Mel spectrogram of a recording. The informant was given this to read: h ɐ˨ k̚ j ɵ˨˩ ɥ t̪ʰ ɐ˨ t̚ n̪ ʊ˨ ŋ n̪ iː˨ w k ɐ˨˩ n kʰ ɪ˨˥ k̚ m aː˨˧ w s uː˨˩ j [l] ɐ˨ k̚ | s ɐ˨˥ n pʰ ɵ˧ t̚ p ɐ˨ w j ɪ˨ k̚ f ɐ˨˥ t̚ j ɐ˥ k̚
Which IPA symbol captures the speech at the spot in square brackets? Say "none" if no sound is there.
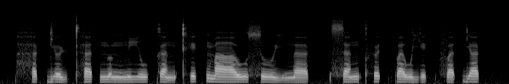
n̪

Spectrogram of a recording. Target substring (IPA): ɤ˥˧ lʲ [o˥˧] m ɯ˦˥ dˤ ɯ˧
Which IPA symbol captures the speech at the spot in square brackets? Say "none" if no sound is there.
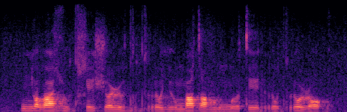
o˥˧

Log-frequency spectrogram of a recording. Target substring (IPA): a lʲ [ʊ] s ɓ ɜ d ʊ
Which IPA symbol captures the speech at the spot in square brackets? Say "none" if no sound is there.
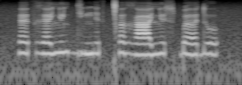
ʊ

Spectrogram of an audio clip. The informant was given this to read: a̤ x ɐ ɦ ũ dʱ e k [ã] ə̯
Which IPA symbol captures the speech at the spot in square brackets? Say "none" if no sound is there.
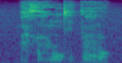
ã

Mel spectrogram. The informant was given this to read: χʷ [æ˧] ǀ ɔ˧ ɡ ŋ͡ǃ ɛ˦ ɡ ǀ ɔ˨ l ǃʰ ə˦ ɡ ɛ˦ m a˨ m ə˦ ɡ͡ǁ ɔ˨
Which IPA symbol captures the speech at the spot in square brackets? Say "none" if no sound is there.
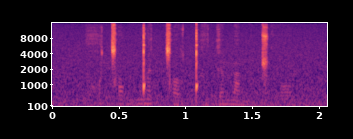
ə˧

